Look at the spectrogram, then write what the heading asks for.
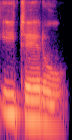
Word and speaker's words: iteru: We just pronounce this one as an I, and then you put a little A in the middle, so it becomes Iteru.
